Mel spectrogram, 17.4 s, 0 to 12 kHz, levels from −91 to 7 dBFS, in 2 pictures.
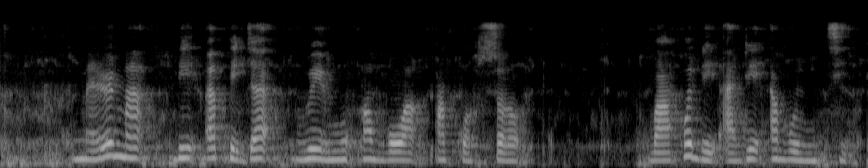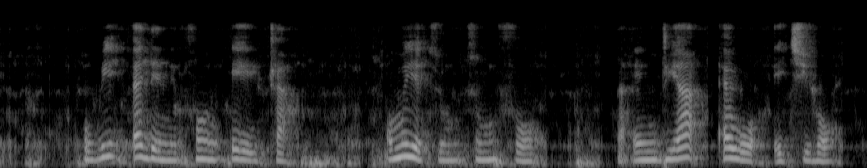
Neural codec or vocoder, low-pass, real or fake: codec, 16 kHz, 4 kbps, FunCodec, trained on LibriTTS, 50 frames a second; 7.2 kHz; fake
